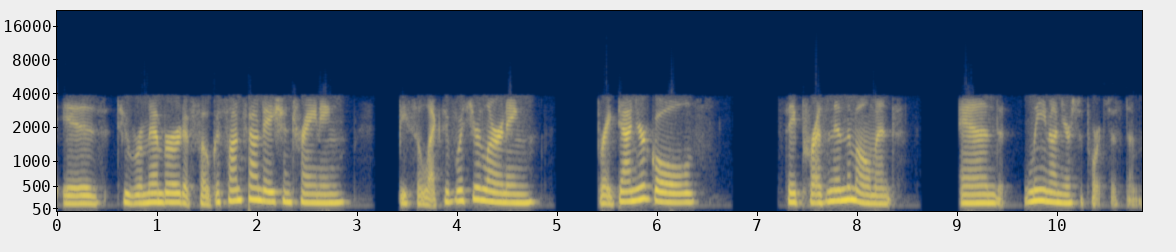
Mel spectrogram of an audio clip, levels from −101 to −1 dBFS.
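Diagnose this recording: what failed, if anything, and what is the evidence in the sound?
The network stage dropped a single packet, and the receiver substituted silence: packet loss filled with silence. From 1.90 to 1.92 s the speech cuts out for 20 ms, one packet's length, with hard edges against the band-limited G.711 telephone audio.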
